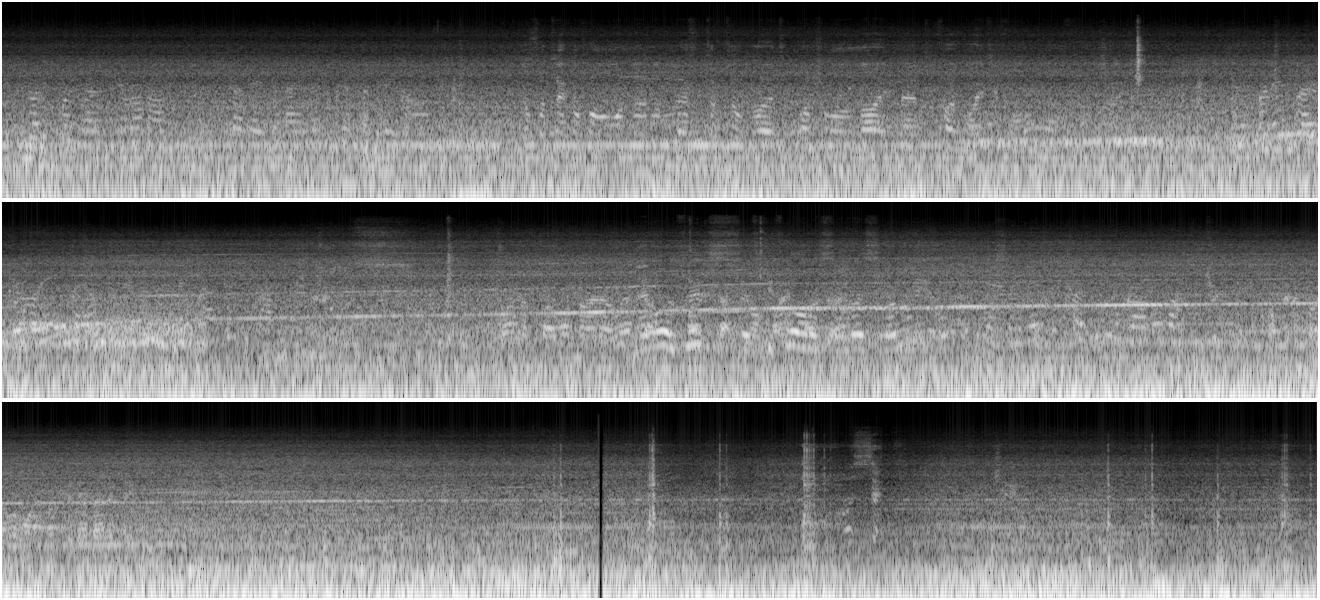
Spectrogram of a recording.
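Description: Airliner jet engines spooling up for takeoff heard in the cockpit: a low rumble under a whine that climbs steadily in pitch and grows louder as thrust comes up and the takeoff roll begins.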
